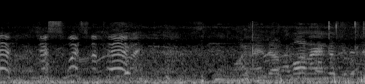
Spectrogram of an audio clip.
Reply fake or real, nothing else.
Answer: fake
